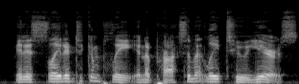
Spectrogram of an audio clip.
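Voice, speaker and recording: In a normal speaking voice with an American accent, the speaker talks at a fairly quick pace with fairly even intonation. The very clean recording has a silent background and a dry, close sound with no echo. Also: man. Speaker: magic card game news show co-host. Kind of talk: scripted news reading.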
